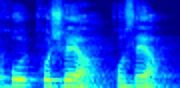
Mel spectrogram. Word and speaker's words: 호세아: 호세아라고 하는 그 이름은 히브리어로 말 그대로 호세아 이렇게 발음을 합니다.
